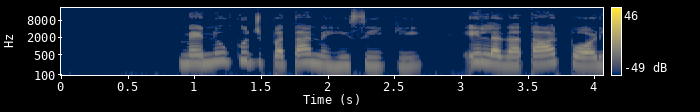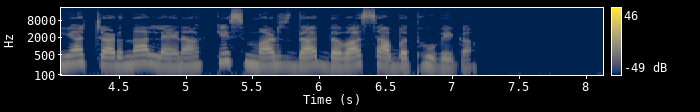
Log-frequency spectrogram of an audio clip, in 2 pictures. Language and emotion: Punjabi, neutral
